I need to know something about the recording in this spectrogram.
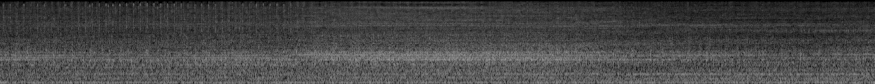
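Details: Mercedes-Benz GL 500 with M273 V8 engine at 72,500 km: steady idle with a fairly regular light knock about two to three times a second; cause not identified.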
